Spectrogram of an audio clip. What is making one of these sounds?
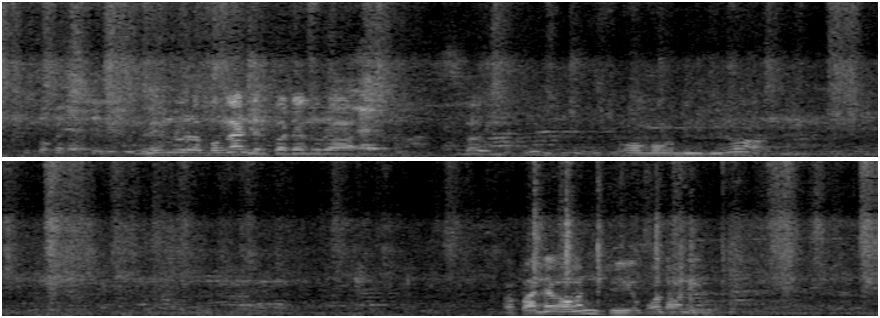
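A man speaks close by in a calm, casual voice.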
